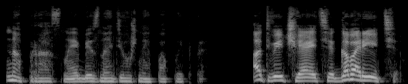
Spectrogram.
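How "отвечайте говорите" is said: loud, commanding order. A narrator's reading. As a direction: demand an answer. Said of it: "приказал он громко и властно".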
